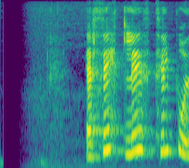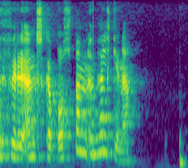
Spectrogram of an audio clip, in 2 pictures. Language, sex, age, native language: Icelandic, female, 20-29, Icelandic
